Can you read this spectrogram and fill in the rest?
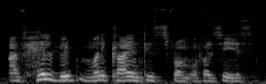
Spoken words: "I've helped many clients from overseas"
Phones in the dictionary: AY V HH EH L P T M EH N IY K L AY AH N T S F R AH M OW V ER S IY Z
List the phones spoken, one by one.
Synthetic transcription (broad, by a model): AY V HH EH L B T M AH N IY K L AY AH N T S F R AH M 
